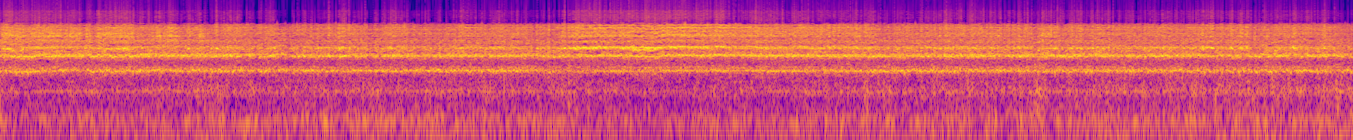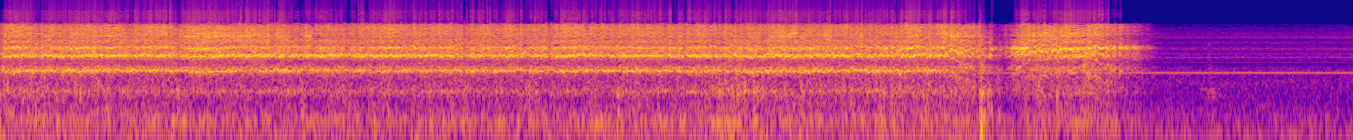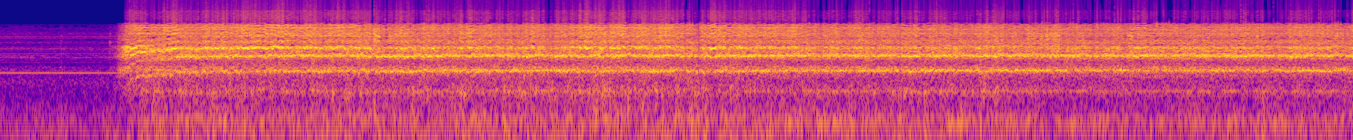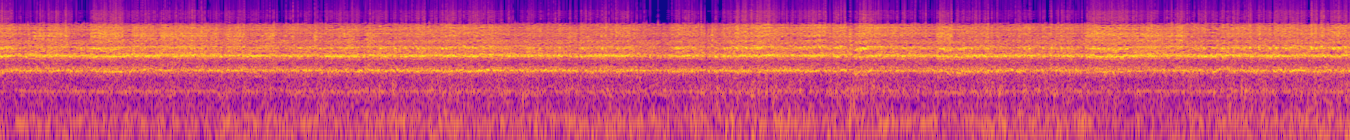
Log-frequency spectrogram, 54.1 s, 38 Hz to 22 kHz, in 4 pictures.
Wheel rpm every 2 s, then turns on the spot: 220, 230, 230, 230, 230, 230, 230, 230, 230, 230, 230, 160, 40, 0, 160, 220, 230, 230, 240, 230, 230, 230, 240, 230, 230, 230, 230.
none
